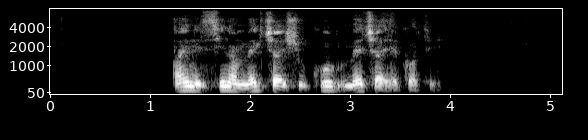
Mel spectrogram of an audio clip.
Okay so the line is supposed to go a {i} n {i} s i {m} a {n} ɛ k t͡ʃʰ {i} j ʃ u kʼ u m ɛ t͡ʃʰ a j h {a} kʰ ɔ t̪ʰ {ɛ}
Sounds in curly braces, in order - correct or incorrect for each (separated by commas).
incorrect, correct, incorrect, incorrect, incorrect, incorrect, incorrect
